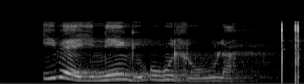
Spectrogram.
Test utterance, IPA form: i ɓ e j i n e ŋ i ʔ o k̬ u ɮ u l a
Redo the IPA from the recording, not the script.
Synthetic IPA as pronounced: i ɓ ɛ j i n e ŋ i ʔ u k̬ u ɮ uː l a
